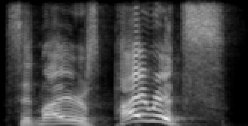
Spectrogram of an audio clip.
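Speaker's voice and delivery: loud exclaimed Sid Meier's Pirates!; exclaimed title. Shown as a demonstration. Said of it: "'Cause there's an exclamation point in it".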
